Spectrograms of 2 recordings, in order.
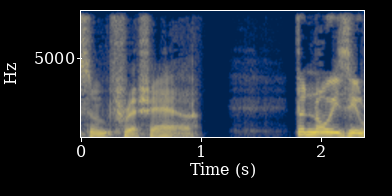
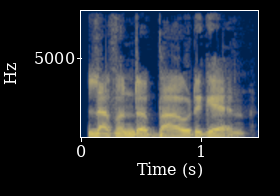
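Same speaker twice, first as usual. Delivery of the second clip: plain reading voice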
